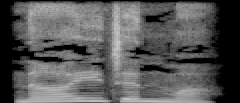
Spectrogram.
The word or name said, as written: ನಾಯಿಜನ್ಮ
